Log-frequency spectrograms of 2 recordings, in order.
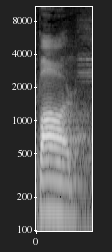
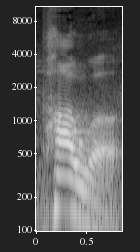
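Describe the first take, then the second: First: Said as one long syllable ending in r. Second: Said with breathy p, ending in ow-uh without r. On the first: The speaker calls it wrong. "English medium बोलते हैं पार" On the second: The speaker calls it right. "सही उच्चारण है फाउ"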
